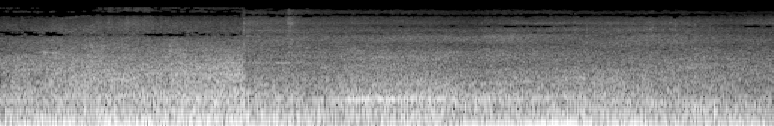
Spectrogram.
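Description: Street traffic: a steady rumble of passing road vehicles, swelling in the middle as a vehicle goes by, then easing off.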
